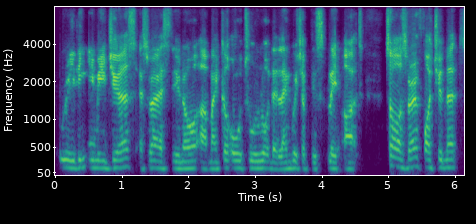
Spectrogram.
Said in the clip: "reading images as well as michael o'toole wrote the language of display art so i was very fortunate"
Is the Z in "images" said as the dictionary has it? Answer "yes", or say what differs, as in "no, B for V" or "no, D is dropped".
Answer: no, S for Z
